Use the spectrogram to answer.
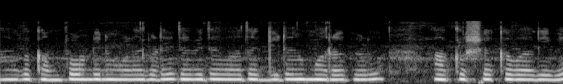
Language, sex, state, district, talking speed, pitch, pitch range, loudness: Kannada, female, Karnataka, Bellary, 75 wpm, 230 Hz, 225-235 Hz, -12 LUFS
